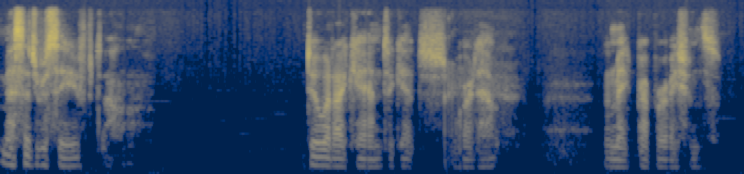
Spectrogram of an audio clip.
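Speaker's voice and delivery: hushed, quiet, soft-spoken voice. After a long pause, replying to a received message, in a quiet voice. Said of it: "you hear their quiet voice respond".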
